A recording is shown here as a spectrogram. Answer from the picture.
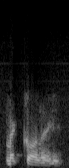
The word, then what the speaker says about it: McConaughey: McConaughey.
